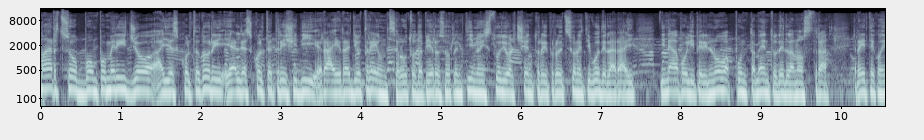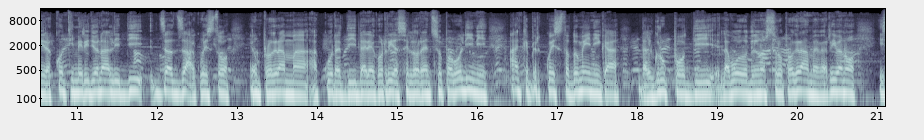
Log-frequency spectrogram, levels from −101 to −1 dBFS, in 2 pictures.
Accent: native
